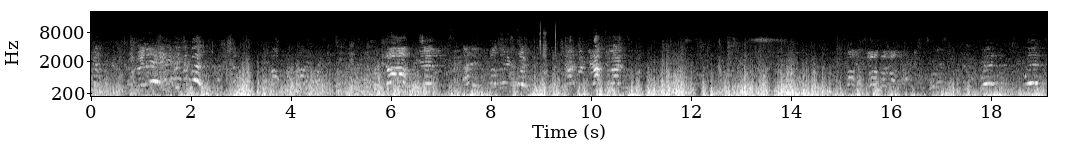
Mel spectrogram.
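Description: Young men shout to each other outdoors on an open field.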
